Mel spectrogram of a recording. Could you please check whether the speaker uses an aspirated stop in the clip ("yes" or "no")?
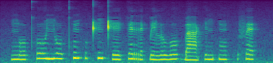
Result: yes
